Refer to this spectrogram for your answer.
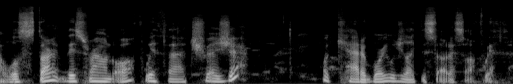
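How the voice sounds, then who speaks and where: The sound is dry and close with no echo, though noticeable background noise is present. A man speaks fairly quickly at a fairly high pitch, with ordinary pitch variation. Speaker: podcast host. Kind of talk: live-streamed game show chat. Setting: live stream. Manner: warm, hesitant with frequent fillers.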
